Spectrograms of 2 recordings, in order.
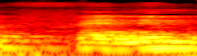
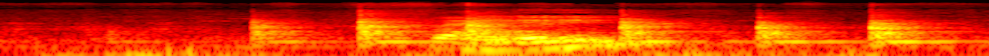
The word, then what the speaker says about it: phenyl: बोल के क्या बोलेंगे, फेनिल बोलेंगे। और फेनिल की स्पेलिंग किससे शुरू होगी, P से, PHENYL फेनिल।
